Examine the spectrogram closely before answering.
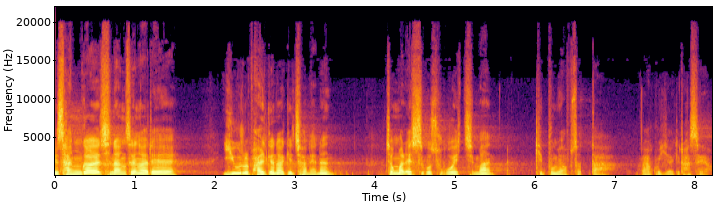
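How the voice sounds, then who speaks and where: With lively intonation and big swings in loudness, a man speaks in a normal speaking voice at a fairly high pitch. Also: moderate pace. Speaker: pastor. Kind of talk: sermon. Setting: church.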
